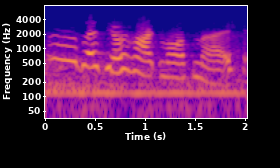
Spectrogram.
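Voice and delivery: soft, slow honeyed flattery; soft slow syrupy coo; sugary coo. Acted. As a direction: purr it sweetly. Sugary flirting, dropping soft.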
